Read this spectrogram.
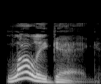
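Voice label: "lollygag", British English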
